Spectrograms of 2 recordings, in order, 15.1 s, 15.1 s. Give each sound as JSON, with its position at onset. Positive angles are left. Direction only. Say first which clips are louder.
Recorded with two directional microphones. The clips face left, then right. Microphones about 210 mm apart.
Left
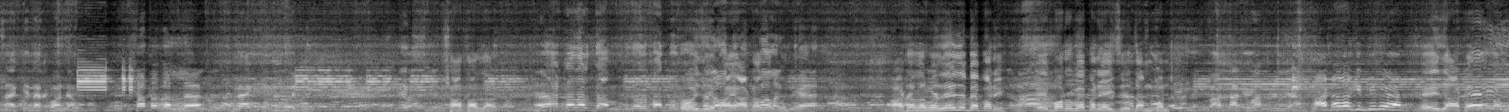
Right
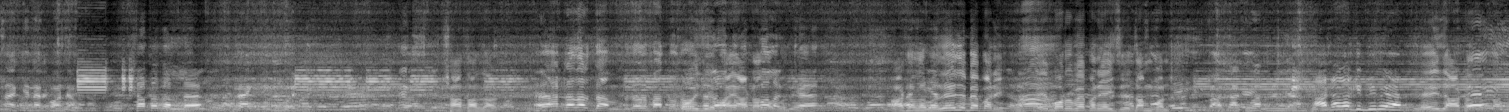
{"t": 0.9, "sound": "speech", "louder": "right 1 dB", "side_deg": 0}
{"t": 4.5, "sound": "speech", "louder": "left 3 dB", "side_deg": 20}
{"t": 5.4, "sound": "speech", "louder": "right 1 dB", "side_deg": 5}
{"t": 7.6, "sound": "speech", "louder": "even", "side_deg": 5}
{"t": 8.9, "sound": "a man's voice", "louder": "left 3 dB", "side_deg": 25}
{"t": 10.2, "sound": "a man's voice", "louder": "right 1 dB", "side_deg": -45}
{"t": 10.4, "sound": "speech", "louder": "left 3 dB", "side_deg": 25}
{"t": 13.1, "sound": "speech", "louder": "even", "side_deg": 5}
{"t": 14.3, "sound": "speech", "louder": "left 1 dB", "side_deg": 20}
